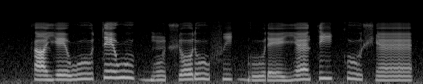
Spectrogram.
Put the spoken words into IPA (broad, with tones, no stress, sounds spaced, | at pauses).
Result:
k ã˨ j e˨ w u˧ t e˦ w u˦˨ ɡ͡b ũ˨ ʃ o˨˦ ɾ u˦˨ f i˧ ɡ͡b u˨ ɾ e˨ j ɛ̃˧ t i˦ k u˦˨ ʃ ɛ̃˧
